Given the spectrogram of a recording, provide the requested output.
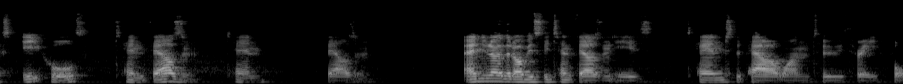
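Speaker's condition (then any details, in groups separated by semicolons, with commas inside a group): No condition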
